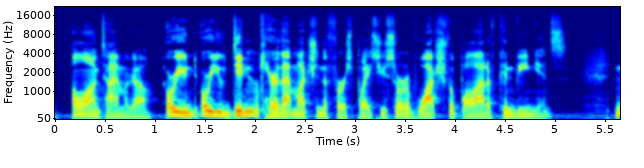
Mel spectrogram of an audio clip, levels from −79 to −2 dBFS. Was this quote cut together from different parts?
yes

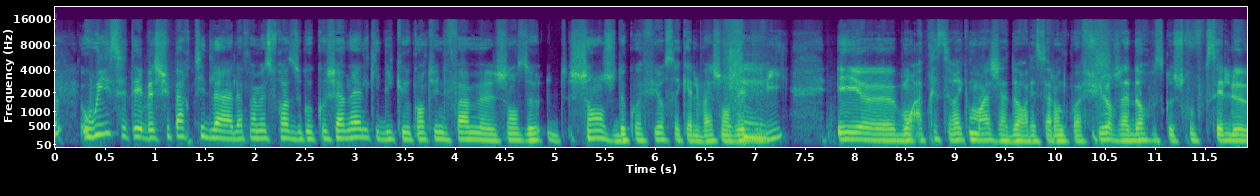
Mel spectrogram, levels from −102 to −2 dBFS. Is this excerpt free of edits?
yes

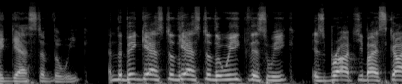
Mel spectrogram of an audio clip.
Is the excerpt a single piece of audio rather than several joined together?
no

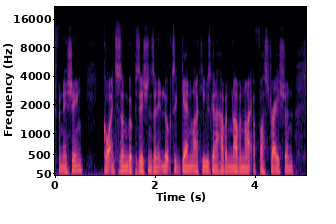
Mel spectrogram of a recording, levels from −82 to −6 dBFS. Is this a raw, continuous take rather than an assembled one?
yes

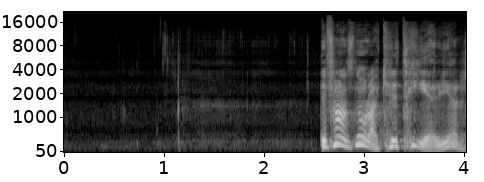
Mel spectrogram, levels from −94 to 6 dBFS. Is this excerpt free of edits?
yes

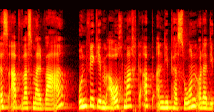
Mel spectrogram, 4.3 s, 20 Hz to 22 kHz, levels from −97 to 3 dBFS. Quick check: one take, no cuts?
yes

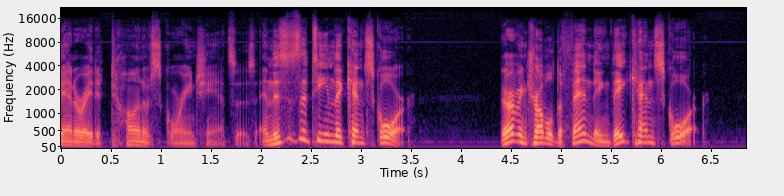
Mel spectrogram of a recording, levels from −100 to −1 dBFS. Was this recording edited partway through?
no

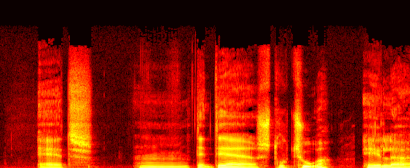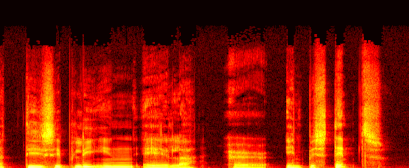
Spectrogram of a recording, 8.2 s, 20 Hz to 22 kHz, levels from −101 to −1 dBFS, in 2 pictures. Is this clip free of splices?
yes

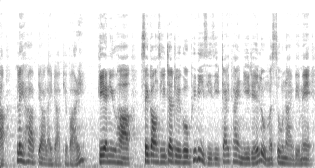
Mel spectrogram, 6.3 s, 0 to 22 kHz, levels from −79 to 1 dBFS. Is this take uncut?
yes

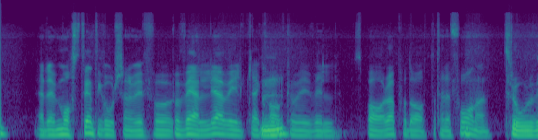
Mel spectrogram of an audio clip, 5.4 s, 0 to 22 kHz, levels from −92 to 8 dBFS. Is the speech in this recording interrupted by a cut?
yes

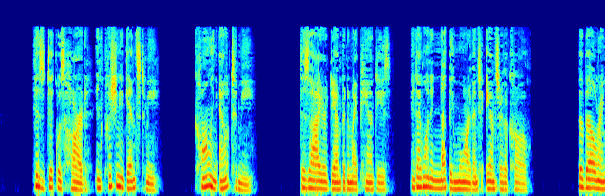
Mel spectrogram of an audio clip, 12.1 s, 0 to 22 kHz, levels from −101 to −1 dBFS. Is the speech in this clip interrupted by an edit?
no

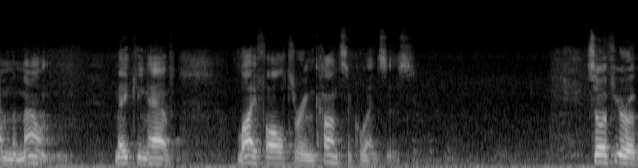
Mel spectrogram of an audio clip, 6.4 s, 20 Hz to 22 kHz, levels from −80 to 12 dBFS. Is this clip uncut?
no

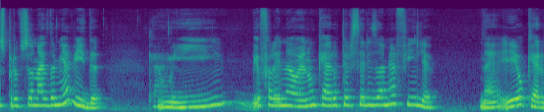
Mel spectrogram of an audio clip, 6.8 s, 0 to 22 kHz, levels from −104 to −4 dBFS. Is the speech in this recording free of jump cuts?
yes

